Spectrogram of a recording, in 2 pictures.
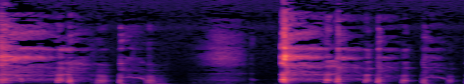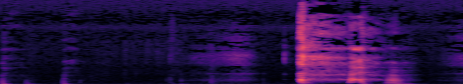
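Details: Coughing with a summer cold: three bouts of rapid, harsh coughs, several coughs each, in a quiet room.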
